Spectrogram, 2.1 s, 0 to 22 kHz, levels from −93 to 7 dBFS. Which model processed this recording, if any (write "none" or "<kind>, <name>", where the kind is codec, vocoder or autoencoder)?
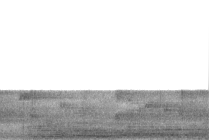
none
